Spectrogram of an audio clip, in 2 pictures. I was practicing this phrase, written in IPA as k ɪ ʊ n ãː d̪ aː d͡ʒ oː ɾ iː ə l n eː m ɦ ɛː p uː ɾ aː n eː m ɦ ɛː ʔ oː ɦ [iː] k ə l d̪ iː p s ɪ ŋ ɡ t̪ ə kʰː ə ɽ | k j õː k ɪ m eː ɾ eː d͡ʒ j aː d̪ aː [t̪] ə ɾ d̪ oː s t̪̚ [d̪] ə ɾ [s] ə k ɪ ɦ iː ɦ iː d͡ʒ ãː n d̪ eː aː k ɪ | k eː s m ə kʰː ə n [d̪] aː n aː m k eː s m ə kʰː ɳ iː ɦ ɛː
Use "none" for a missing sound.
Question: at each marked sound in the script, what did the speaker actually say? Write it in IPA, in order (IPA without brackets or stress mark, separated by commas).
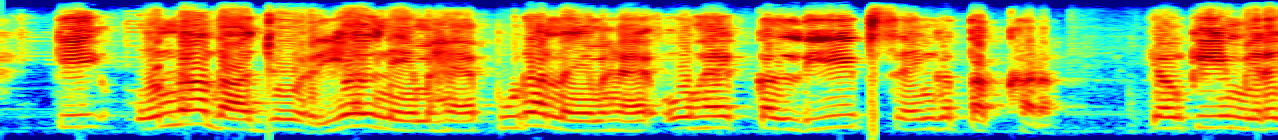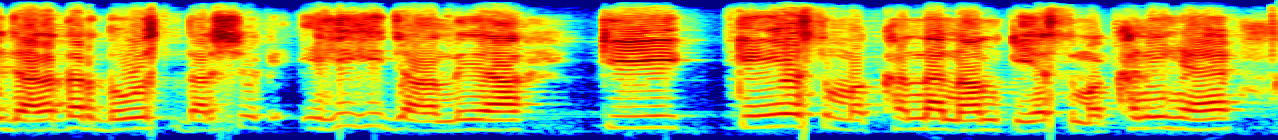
ɛː, t̪, d̪, ʃ, d̪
